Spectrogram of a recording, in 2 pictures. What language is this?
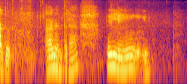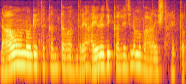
Kannada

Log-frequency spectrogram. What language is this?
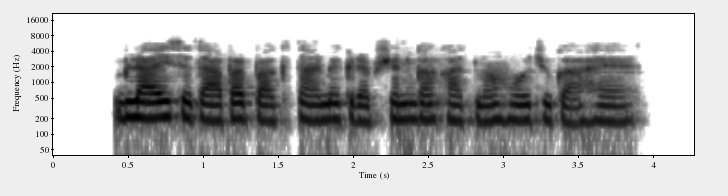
Urdu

